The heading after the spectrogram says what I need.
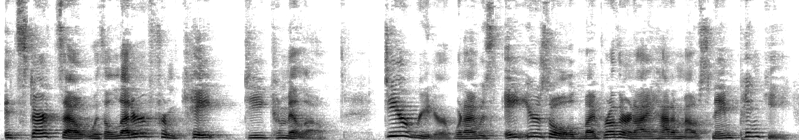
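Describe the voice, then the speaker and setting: Reading a children's story out loud, this older woman speaks in a low voice with lively, expressive intonation. Her phrasing is careful, with emphasis drawn out on important words, and the recording has a roomy echo.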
